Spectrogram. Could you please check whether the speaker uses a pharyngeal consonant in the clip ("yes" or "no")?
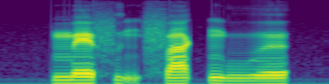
no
